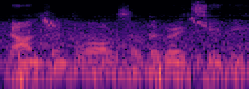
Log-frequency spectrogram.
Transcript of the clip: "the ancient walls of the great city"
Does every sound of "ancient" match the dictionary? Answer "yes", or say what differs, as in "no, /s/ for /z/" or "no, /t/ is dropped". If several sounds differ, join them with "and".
no, /s/ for /ʃ/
